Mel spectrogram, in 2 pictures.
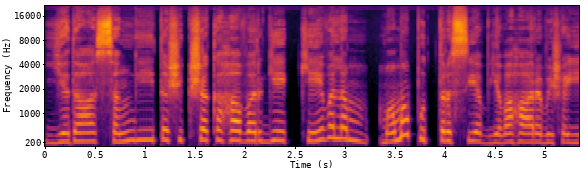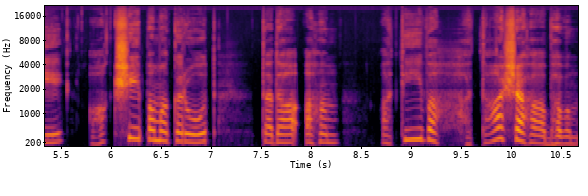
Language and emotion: Sanskrit, sad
